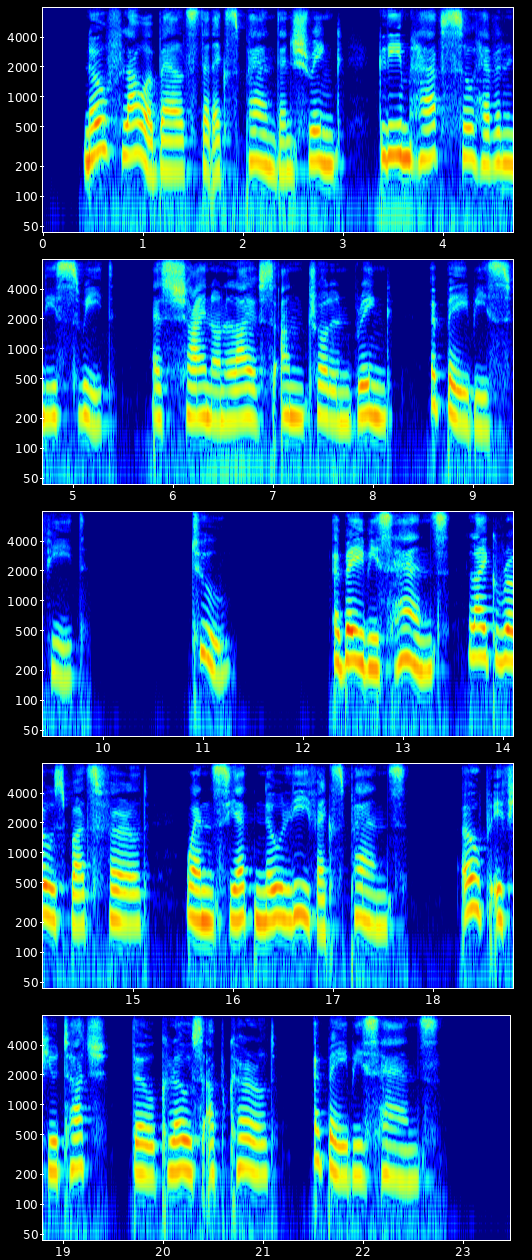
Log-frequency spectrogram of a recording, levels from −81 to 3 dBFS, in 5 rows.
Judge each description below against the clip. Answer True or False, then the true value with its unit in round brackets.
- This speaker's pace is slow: True (110 wpm)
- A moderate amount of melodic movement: True (3.0 semitones)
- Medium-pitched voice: False (210 Hz)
